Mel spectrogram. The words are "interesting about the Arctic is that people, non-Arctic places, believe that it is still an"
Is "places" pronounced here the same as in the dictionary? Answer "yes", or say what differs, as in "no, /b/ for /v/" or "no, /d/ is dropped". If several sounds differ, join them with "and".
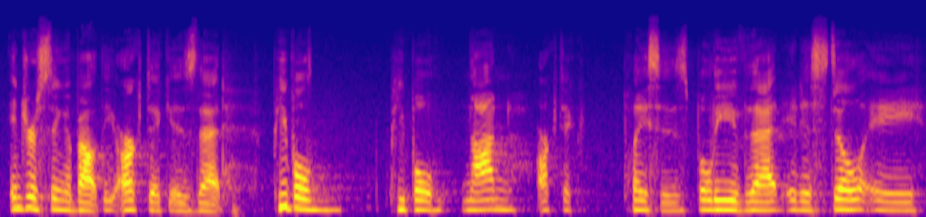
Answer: yes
